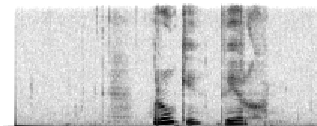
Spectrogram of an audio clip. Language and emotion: Russian, sad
